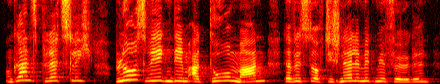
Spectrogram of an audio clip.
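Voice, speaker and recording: An actress playing a sharp-tongued estranged wife in a stage play, sarcastic and biting, quickly swinging between scolding and mockery. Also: female voice, high voice, close to an everyday voice. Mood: scornful.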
